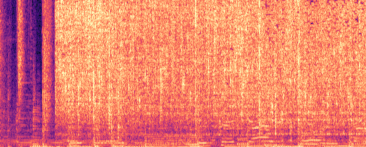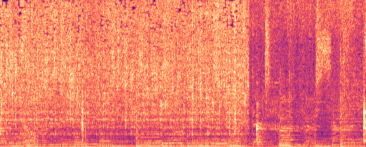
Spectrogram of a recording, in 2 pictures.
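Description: Food frying in a pan, with a steady sizzle that sets in within the first second and thins out near the end.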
